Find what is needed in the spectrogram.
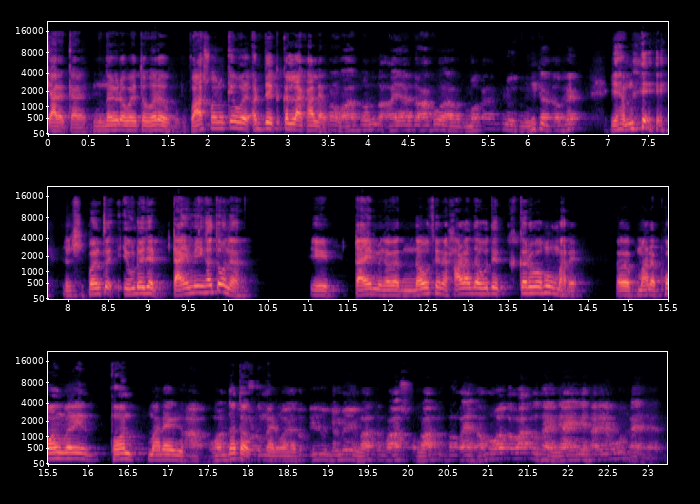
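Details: Man who stammers and does daily fluency practice, speaking Gujarati in a recorded conversation with his father; stuttering.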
